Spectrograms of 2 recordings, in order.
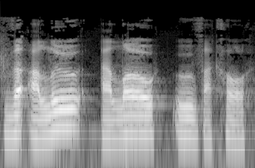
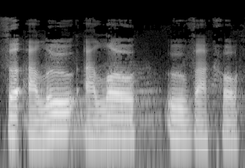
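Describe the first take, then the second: First: "Ve'alu alo uvako" very slow and louder, "Ve'alu" stressed; first careful reading of "Ve'alu alo uvako"; slow Hebrew reading. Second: "Ve'alu alo uvako" repeated slowly at normal level; teacher repeating "Ve'alu alo uvako". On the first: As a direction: read "Ve'alu alo uvako" slowly and clearly. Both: Shown as a demonstration. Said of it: "Second Samuel fifteen thirty".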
